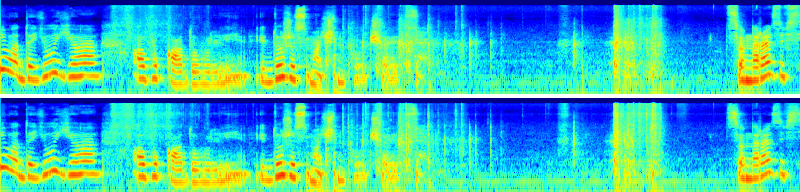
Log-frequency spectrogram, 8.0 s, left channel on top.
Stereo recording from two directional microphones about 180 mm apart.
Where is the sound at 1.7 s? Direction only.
25° right (ahead or behind).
